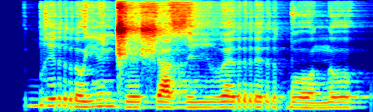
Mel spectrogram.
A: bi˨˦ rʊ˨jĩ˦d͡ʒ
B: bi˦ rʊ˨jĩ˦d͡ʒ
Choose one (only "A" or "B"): B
